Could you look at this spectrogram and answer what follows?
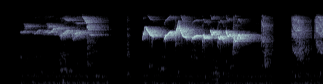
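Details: Captive azulão (Ultramarine grosbeak) in Brazil performing its Paraná vinte vinte song live: a soft warbled phrase, a short break, then a louder run of descending whistled slurs ending in two buzzy notes.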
